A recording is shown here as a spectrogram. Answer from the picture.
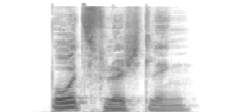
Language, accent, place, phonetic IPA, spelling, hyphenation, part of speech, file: German, Germany, Berlin, [ˈboːtsˌflʏçtlɪŋ], Bootsflüchtling, Boots‧flücht‧ling, noun, De-Bootsflüchtling.ogg
- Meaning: boat person (A member of the refugee group known as "boat people".)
